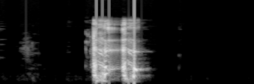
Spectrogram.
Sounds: Cough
